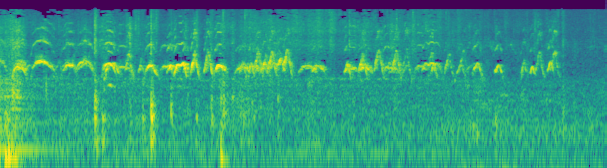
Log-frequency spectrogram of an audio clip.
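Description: A group of goslings peeping, many short high chirps in quick overlapping succession, thinning out near the end.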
